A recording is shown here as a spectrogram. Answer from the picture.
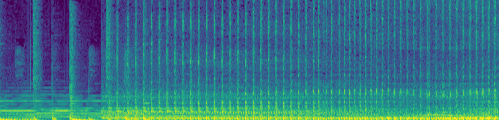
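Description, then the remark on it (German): A motor scooter engine sputters briefly, then settles into a loud, rapid, rattling buzz as it rides along steadily, cutting off abruptly at the end as the scooter crashes into a post. “ich habe einen Pfosten gerammt. Oh Mann, Anja, dein Motorroller ist Schrott”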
